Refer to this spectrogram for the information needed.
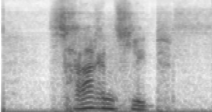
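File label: "scharensliep", Dutch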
